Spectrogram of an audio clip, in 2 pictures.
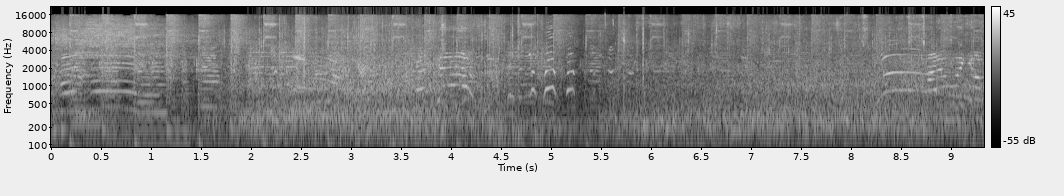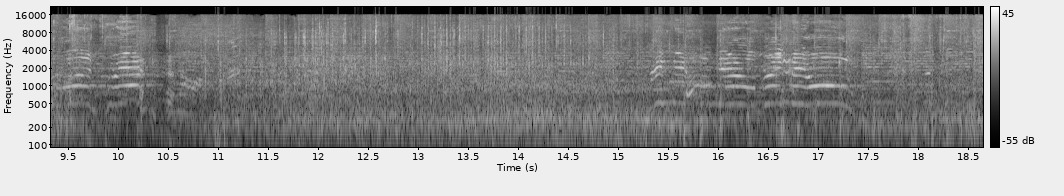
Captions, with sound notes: (yelling) (laughing) - I only got one. Bring me home, Derral, bring me home.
